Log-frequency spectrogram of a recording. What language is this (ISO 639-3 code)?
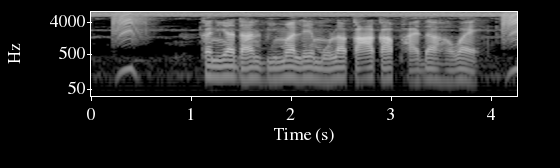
hne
